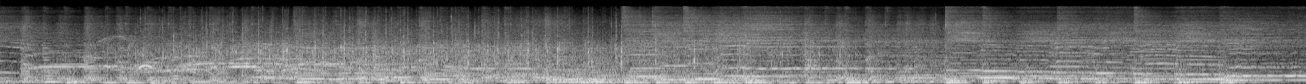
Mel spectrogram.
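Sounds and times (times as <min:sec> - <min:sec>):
jazz ensemble playing: 0:00.0 - 0:13.0
piano: 0:00.0 - 0:13.0
walking bass line: 0:00.3 - 0:12.6.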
